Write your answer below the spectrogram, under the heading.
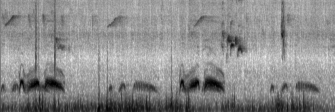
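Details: Spotted dove, a female, giving lure calls: repeated mellow coo phrases, each a short soft note leading into a fuller rolling coo. Strong low rumbling background noise and faint high chirps from other birds.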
